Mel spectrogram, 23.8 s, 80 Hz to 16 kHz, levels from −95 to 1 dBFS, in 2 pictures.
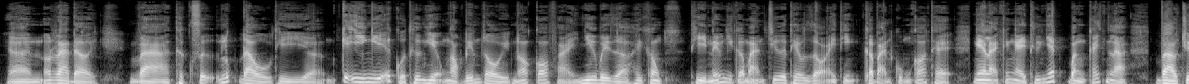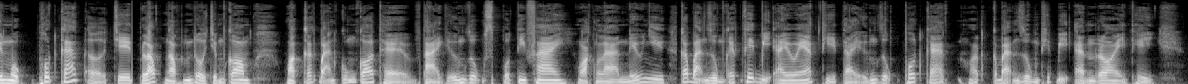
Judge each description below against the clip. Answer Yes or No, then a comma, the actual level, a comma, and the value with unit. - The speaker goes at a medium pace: Yes, average, 235 wpm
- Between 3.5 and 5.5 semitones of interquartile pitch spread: Yes, average, 4.0 semitones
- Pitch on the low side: Yes, low, 125 Hz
